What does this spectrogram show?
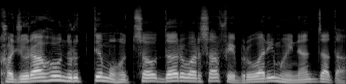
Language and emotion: Goan Konkani, neutral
